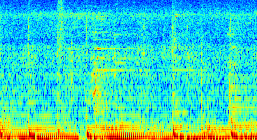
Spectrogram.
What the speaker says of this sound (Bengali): এবার এটা ভালোভাবে কষিয়ে নিতে হবে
